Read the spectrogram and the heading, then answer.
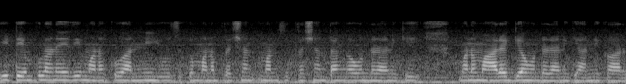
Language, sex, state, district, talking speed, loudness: Telugu, female, Andhra Pradesh, Guntur, 125 wpm, -23 LUFS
